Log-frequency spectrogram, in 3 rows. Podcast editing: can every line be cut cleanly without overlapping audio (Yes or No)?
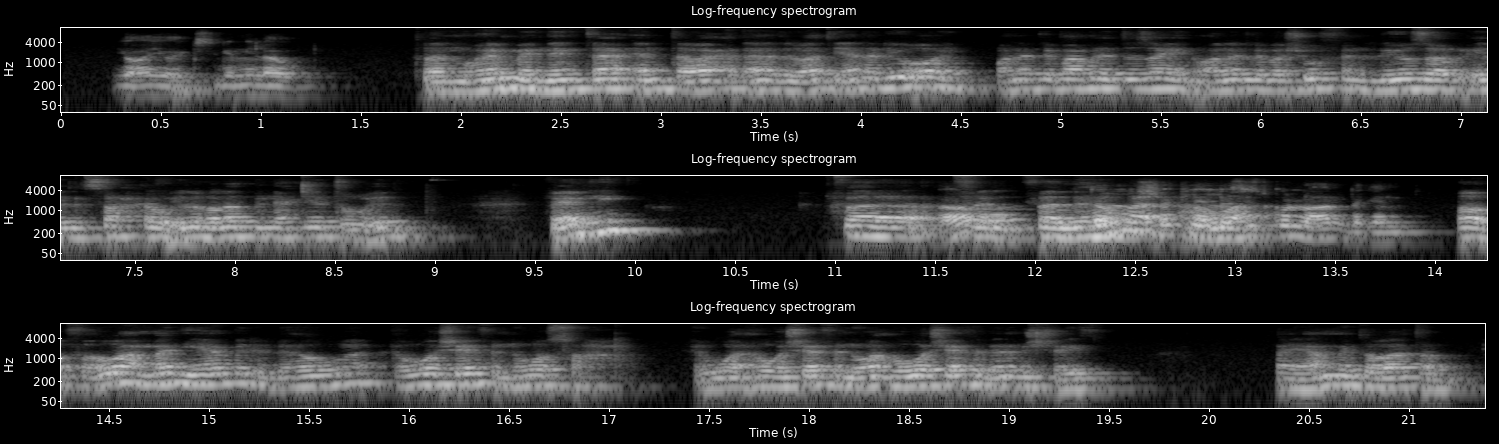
No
